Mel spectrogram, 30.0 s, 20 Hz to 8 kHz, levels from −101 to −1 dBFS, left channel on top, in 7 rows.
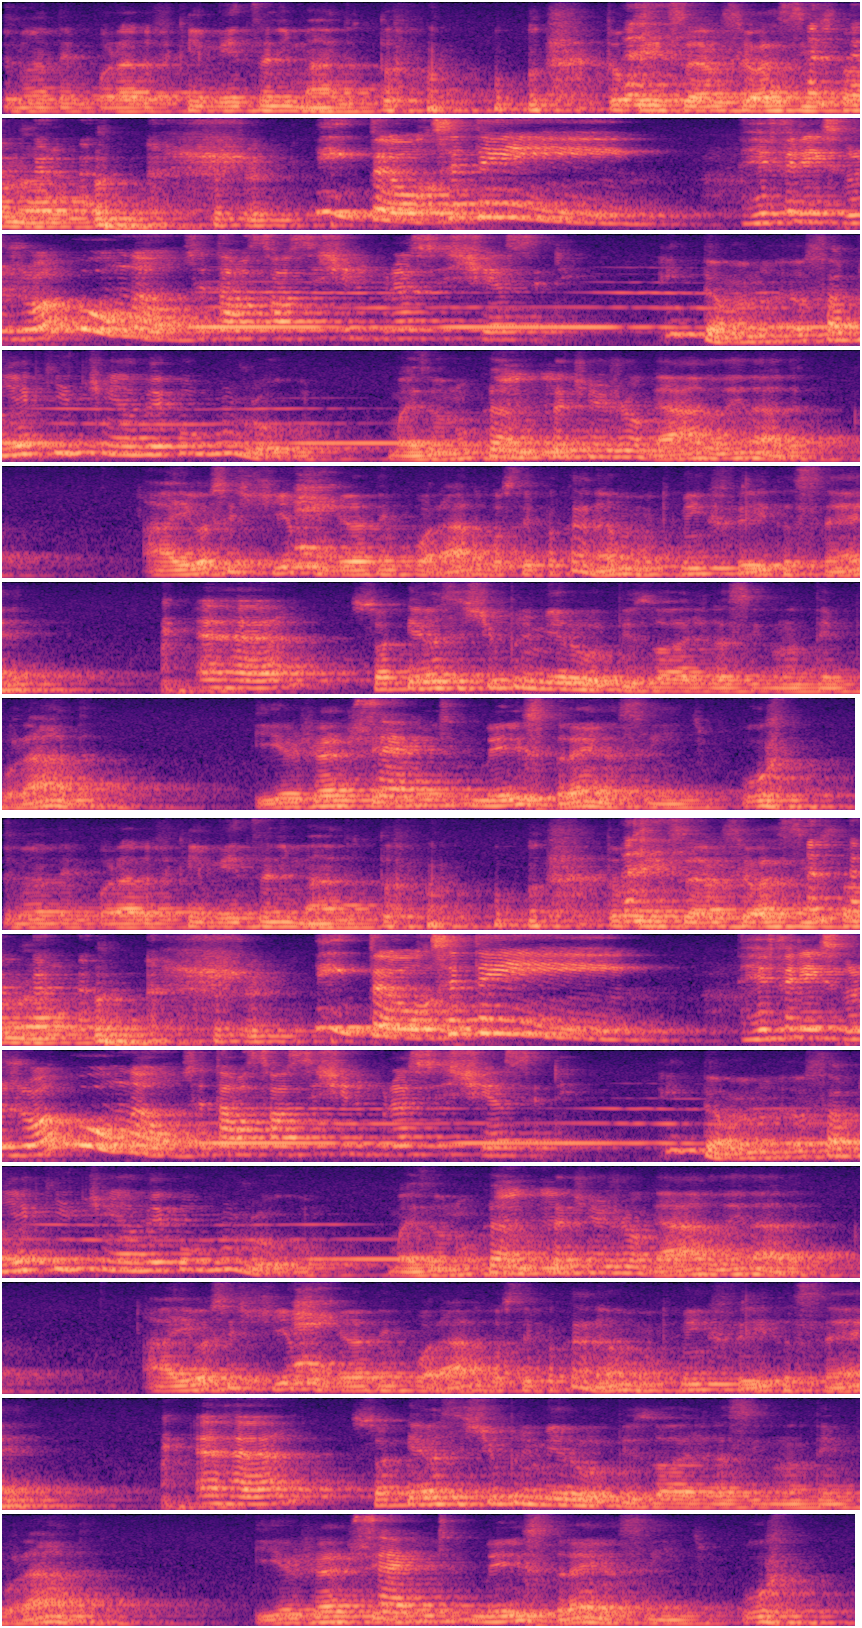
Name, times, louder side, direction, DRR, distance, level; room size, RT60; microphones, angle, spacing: voice 1, 0.0-2.1 2.7-4.8 5.5-5.6 7.8-8.0 11.9-14.5 14.8-16.9 17.9-21.6 22.2-22.4 23.2-26.2 27.0-29.2 29.4-29.7, left 1 dB, 10° left, 1 dB, 0.5 m, -22 dB
voice 2, 5.2-5.5 5.9-7.6 8.0-11.4 15.3-15.7 18.6-18.8 22.4-22.9 27.6-28.1, right 1 dB, 40° right, -1 dB, 0.8 m, -20 dB
Wind instrument woodwind instrument, 9.5-15.1, left 2 dB, 55° left, 0.8 m, -28 dB
7.9 x 2.7 x 2.4 m, 1.3 s
head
